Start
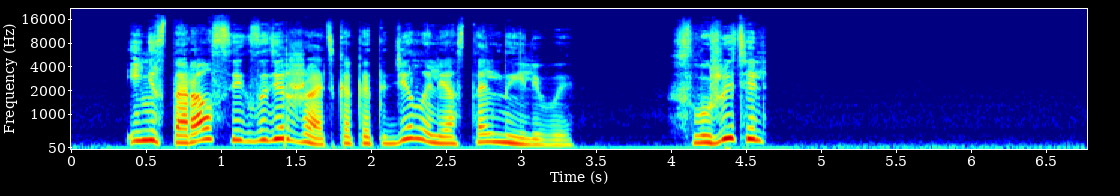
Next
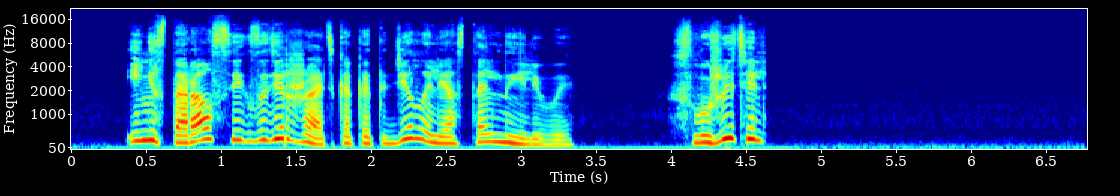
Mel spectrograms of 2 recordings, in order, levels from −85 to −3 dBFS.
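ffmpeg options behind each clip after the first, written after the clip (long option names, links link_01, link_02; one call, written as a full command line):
ffmpeg -i in.wav -af anull out.wav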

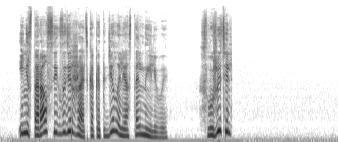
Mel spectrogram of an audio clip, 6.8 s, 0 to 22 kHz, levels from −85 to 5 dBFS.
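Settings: ffmpeg -i in.wav -af "adynamicequalizer=threshold=0.0316:dfrequency=2000:dqfactor=0.7:tfrequency=2000:tqfactor=0.7:attack=5:release=100:ratio=0.375:range=2:mode=boostabove:tftype=highshelf,volume=3dB" out.wav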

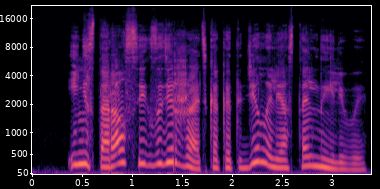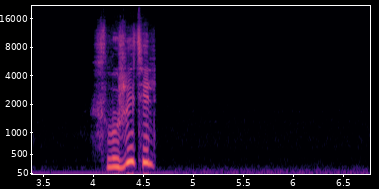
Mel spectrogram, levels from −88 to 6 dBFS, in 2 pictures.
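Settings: ffmpeg -i in.wav -af "aeval=exprs='(tanh(2.24*val(0)+0.2)-tanh(0.2))/2.24':channel_layout=same,volume=-8.5dB" out.wav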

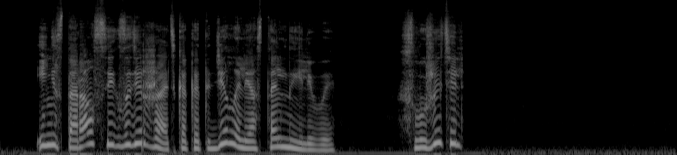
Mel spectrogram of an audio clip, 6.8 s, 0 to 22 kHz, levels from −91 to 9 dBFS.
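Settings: ffmpeg -i in.wav -af "acompressor=threshold=-28dB:ratio=6,volume=-7dB" out.wav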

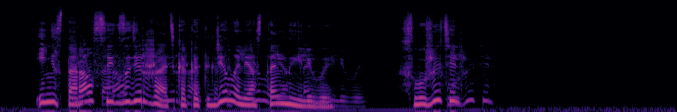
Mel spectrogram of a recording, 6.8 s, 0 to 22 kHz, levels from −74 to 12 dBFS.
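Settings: ffmpeg -i in.wav -filter_complex "[0:a]asplit=2[link_01][link_02];[link_02]adelay=330,highpass=300,lowpass=3400,asoftclip=type=hard:threshold=-35.5dB,volume=-10dB[link_03];[link_01][link_03]amix=inputs=2:normalize=0,volume=5.5dB" out.wav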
